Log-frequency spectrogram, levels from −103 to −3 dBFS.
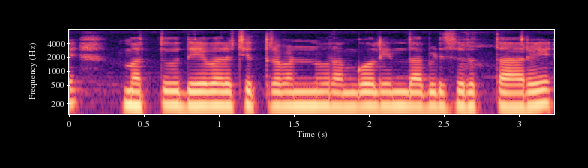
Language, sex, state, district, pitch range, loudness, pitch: Kannada, female, Karnataka, Koppal, 175-185 Hz, -14 LUFS, 180 Hz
